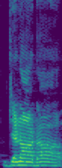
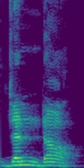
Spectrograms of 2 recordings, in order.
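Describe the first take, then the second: First: "ஜனாடா" in three beats with an open naa in the middle; full naa, wrong reading. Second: "ஜண்டா" in two beats, n closed straight onto daa; half n, no vowel. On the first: Teacher warning what comes out otherwise, "ஜனாடா" with full middle naa. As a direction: say "ஜனாடா" with a long vowel after n. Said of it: "இல்லைன்னா ஜனாடா வரும்". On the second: Teacher showing the half letter, "ஜண்டா" with closed n. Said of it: "இன்னுன்னு உச்சரிக்கணும்". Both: Shown as a demonstration.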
